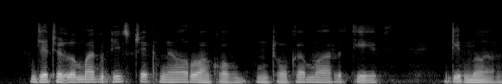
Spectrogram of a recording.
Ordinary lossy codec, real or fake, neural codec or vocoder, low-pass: none; fake; codec, 16 kHz, 1 kbps, FunCodec, trained on Chinese and English, 50 frames a second; 7.2 kHz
